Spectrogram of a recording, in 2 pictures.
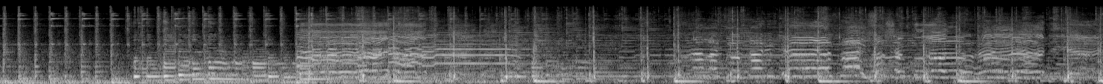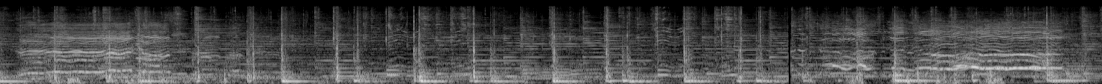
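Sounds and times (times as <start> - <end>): zither: 0.0 - 20.4
frame drums beating: 0.0 - 22.0
long-necked lute: 1.2 - 22.0
men singing: 3.0 - 14.6, 18.9 - 22.0.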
